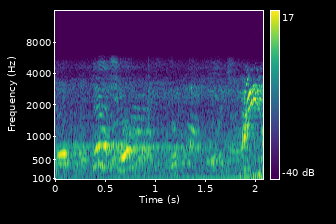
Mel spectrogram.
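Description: Voices of people in a crowded hall, with short calls, one of them rising sharply just before the end, over a steady low hum.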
